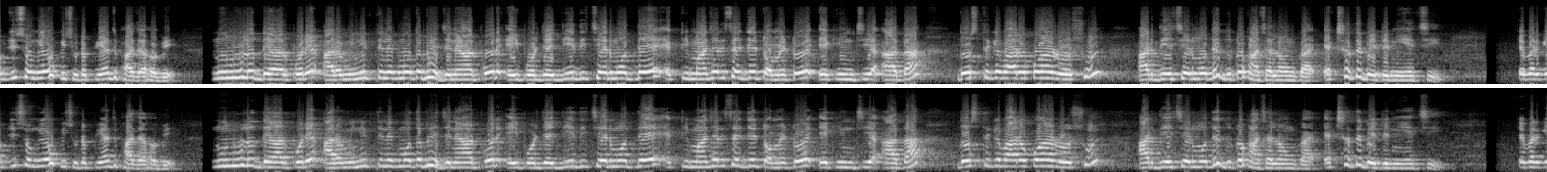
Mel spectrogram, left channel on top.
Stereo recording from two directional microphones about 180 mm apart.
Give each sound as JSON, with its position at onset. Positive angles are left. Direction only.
{"t": 0.1, "sound": "a woman's voice", "side_deg": 20}
{"t": 15.1, "sound": "speech", "side_deg": 5}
